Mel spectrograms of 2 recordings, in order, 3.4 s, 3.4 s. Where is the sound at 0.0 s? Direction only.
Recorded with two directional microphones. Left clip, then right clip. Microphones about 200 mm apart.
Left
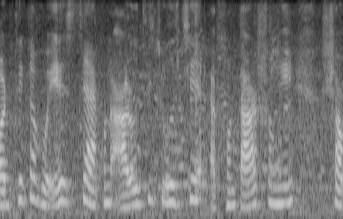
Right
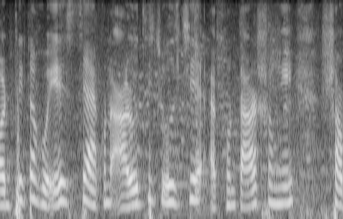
30° right (ahead or behind).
